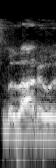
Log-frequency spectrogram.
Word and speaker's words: Mulatto: So did you listen to this girl named Miss Mulatto? Is I'm saying that right? – Yes, Miss Mulatto is hard.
